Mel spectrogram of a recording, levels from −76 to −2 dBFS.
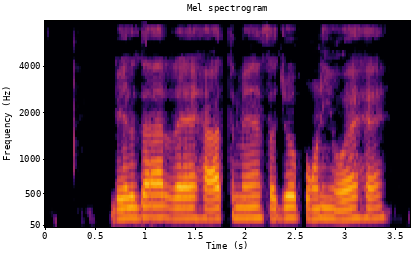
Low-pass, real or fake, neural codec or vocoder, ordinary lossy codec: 7.2 kHz; fake; vocoder, 44.1 kHz, 80 mel bands, Vocos; AAC, 32 kbps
